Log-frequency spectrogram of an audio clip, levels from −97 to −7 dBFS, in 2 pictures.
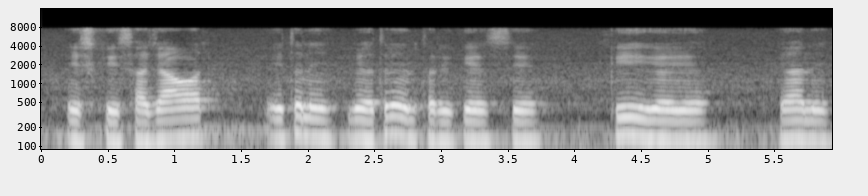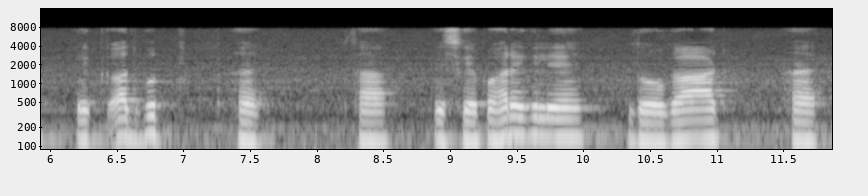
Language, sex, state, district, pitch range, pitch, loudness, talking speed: Hindi, male, Bihar, Saharsa, 120-135 Hz, 125 Hz, -21 LUFS, 105 wpm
